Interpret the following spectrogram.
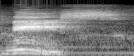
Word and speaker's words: Nice: this French resort city is pronounced like your brother's daughter what is nice you look alike to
